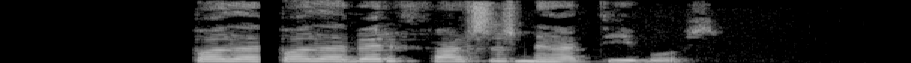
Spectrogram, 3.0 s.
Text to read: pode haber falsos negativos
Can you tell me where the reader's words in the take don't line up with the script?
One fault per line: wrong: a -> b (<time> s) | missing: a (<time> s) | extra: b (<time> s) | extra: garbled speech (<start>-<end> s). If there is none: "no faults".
extra: pode (0.9 s)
